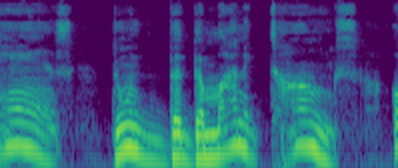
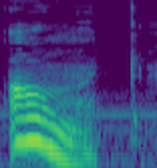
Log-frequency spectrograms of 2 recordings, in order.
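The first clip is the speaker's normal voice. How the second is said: choked cry rising to a high whoo; real distressed cry; 9 semitones higher, slower than usual. Real, not acted. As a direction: break down, then let it out. Overcome thinking of the children.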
